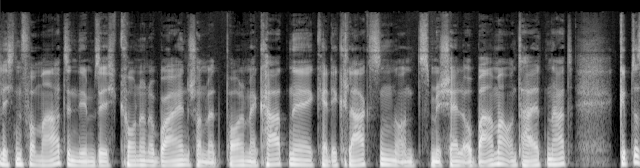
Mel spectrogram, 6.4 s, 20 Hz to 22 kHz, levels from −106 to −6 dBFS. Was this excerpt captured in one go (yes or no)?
yes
